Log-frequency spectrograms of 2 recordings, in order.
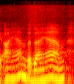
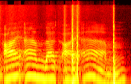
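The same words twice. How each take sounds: First: Said in the usual way. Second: "I am that I am" slow and louder, rising on "I"; very emphatic. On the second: Shown as a demonstration. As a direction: land each word of "I am that I am" with weight. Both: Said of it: "He's saying it very emphatically".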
